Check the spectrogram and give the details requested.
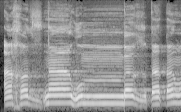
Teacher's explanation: Huruf gha bukan qalqalah, maka jangan sampai dipantulkan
